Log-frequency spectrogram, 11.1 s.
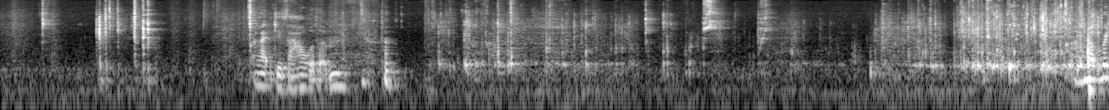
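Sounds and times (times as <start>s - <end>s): chewing food: 4.2s - 10.9s.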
